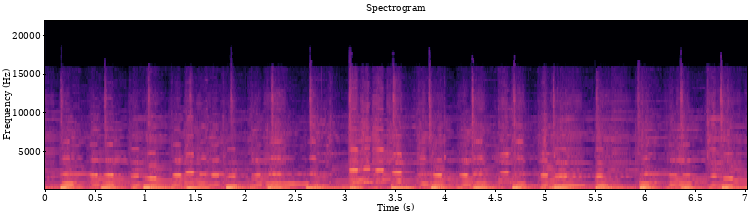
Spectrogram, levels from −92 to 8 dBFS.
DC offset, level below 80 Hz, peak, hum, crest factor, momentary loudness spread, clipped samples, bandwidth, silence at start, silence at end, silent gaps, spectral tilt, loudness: under 0.1%; -52 dBFS; -6 dBFS; none; 14 dB; 3 LU; under 0.1%; 16 kHz; 0 s; 0 s; none; -5 dB/octave; -21 LUFS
